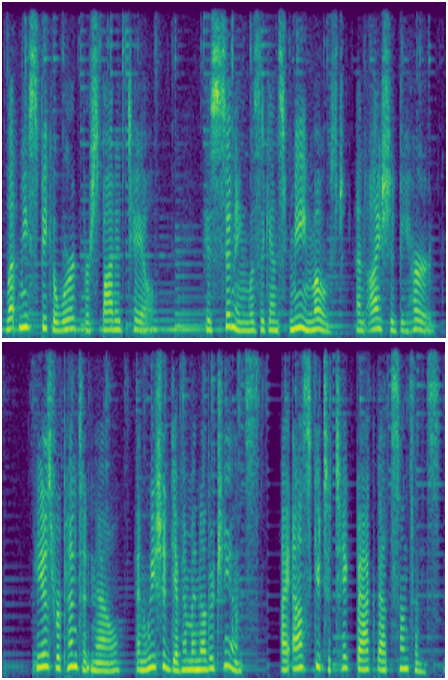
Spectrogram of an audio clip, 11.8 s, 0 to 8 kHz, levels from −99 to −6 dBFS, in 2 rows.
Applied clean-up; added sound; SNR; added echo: neural mask model RNNoise.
